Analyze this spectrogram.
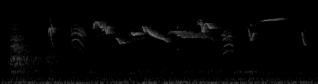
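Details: Whitetip, a cage bird, singing a quick, high twittering song of sharp up-and-down notes and thin whistles, about two phrases a second, with a faint low hum behind.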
